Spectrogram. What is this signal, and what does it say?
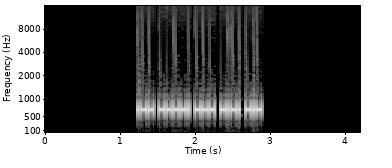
Morse code, heard as a keyed tone, about 49 wpm, 700 Hz. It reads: W9OCK
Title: USA Call Signs - 5 Characters - Repeated 2x - 50wpm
